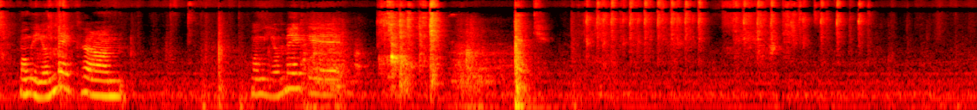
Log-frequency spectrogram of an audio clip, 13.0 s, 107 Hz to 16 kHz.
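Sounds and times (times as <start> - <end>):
utensils clicking on dishes: 7.8 - 11.6.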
